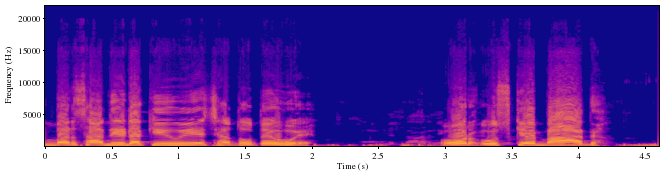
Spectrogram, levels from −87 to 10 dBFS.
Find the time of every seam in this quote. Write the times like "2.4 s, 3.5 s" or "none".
none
